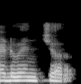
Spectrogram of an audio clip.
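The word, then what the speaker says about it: adventure: और TURE को चर पढ़ते हैं, एडवेंचर।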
